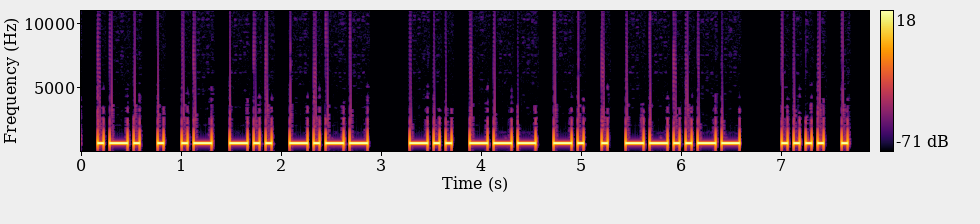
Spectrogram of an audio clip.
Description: Morse code, heard as a keyed tone, about 20 wpm, 700 Hz. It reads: READY DONE, HE
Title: Sentences from Top 700 Words 20wpm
